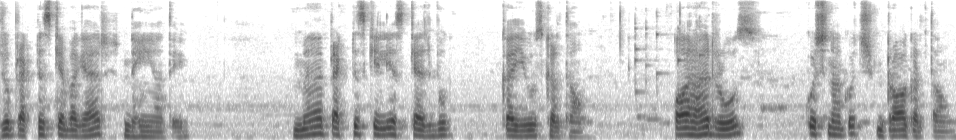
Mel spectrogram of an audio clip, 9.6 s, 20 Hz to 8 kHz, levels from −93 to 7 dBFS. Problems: constant background noise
